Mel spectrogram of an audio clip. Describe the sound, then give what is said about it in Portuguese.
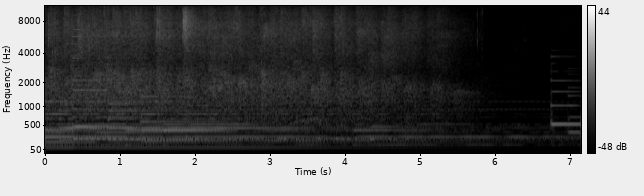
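An audience applauds the Lord during a church service in a dense, steady wash of clapping that gradually thins out near the end, with sustained keyboard or organ tones held underneath. “Vamos aplaudir o Senhor, queridos, vamos aplaudir a Ele.”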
